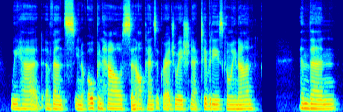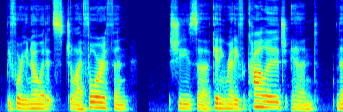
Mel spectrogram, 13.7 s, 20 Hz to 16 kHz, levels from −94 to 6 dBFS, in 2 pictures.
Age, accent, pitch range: 40-59, American, 135-155 Hz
